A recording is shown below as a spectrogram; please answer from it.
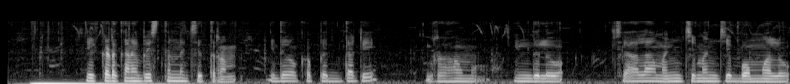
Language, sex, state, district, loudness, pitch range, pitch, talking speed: Telugu, male, Andhra Pradesh, Sri Satya Sai, -20 LUFS, 130-150 Hz, 140 Hz, 100 wpm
